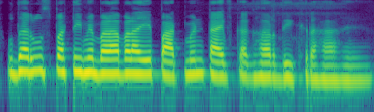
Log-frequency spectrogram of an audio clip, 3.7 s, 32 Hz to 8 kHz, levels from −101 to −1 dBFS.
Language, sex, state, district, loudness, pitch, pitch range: Hindi, female, Bihar, Patna, -15 LUFS, 200 Hz, 175-215 Hz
